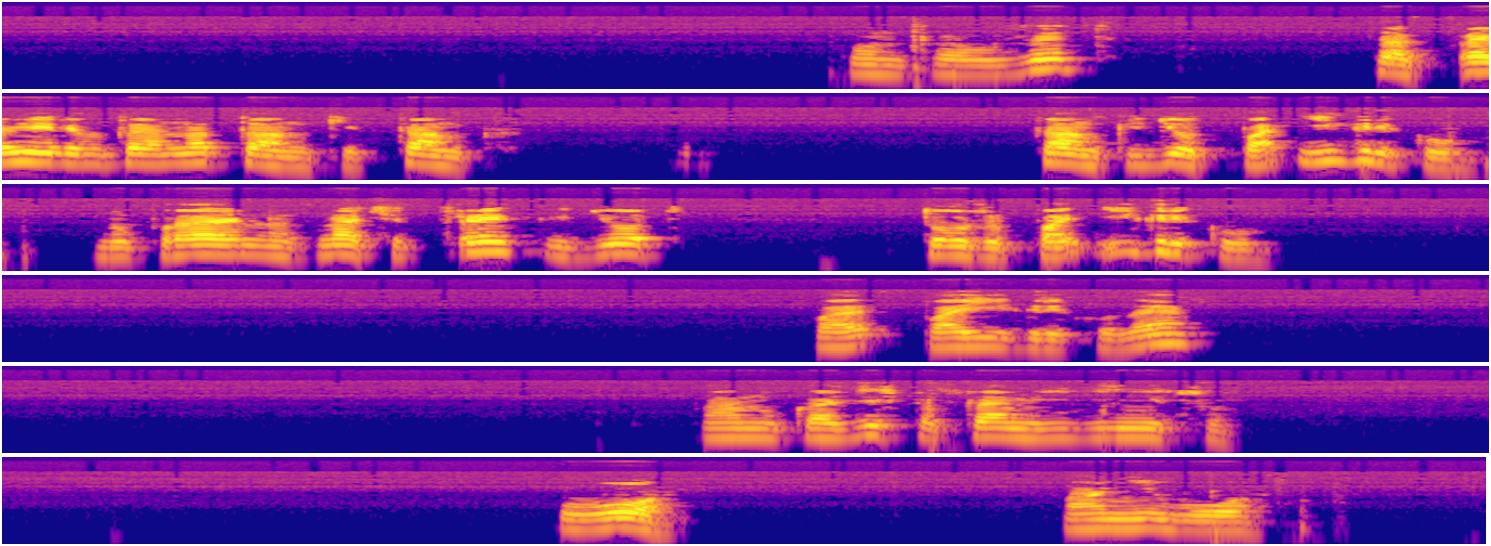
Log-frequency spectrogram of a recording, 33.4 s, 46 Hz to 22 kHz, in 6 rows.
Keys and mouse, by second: 3.6 ctrl+z, 8.4-9.8 drag, 13.6 click, 24.9-26.6 drag, 28.3 click, 28.7-31.3 drag, 32.7 ctrl+z.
